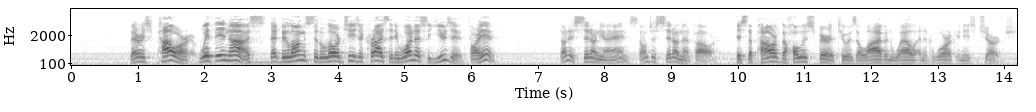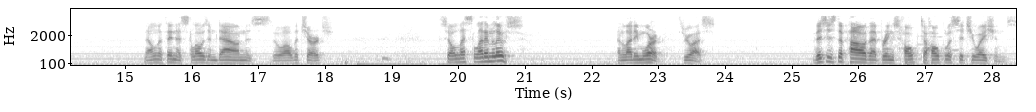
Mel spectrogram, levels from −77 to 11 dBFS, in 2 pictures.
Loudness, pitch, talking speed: -34 LUFS, 120 Hz, 180 wpm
